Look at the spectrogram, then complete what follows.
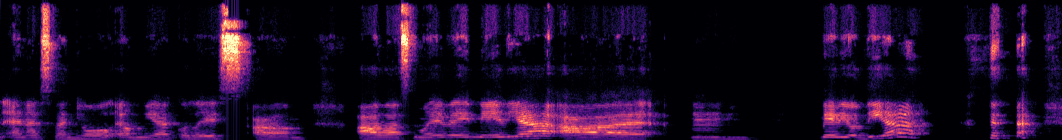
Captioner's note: speaks Spanish; laughs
